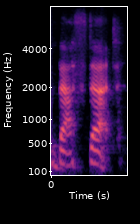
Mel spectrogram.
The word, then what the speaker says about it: Bastet: She gets her name changed to Bastet, so that extra T would be pronounced.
